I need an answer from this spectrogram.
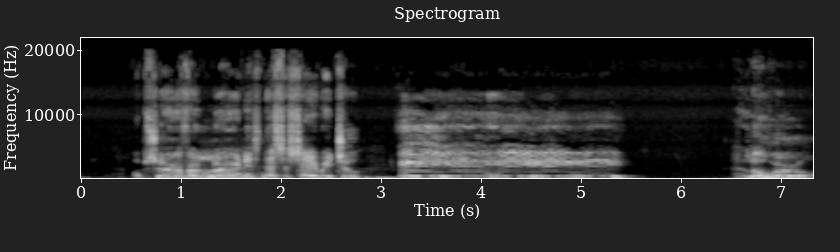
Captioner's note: shreeking sounds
